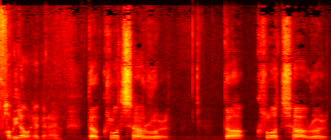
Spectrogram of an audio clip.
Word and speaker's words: cloture: The Cloture Rule. The Cloture Rule. Closure? 아니, Closure 해도 되고요. Cloture Rule.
